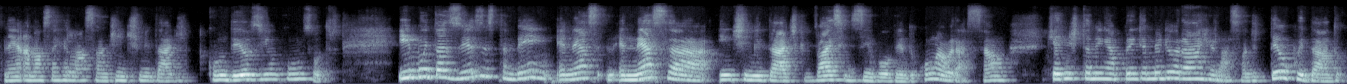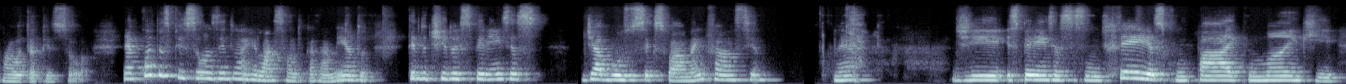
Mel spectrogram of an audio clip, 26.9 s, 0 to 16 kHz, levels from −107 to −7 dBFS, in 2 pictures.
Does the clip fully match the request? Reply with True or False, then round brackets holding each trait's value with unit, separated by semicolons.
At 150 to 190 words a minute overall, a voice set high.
True (165 wpm; 200 Hz)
